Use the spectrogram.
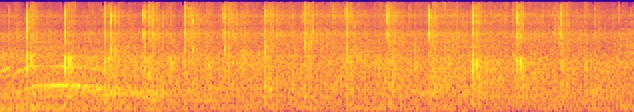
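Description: Audience applause fills a theatre gala, a dense, steady wash of many hands clapping at close range that holds evenly throughout with no voices standing out.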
